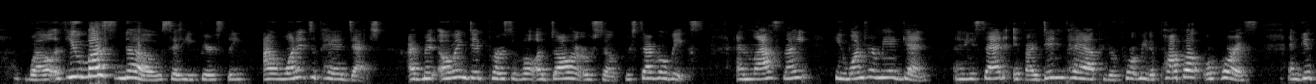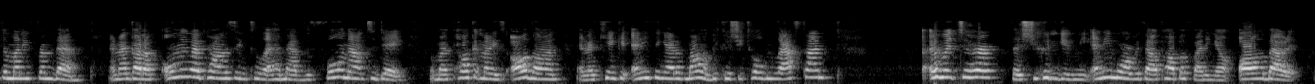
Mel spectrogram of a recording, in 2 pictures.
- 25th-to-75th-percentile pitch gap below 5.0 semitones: Yes, average, 3.9 semitones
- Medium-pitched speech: No, very high, 265 Hz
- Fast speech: Yes, fast, 255 wpm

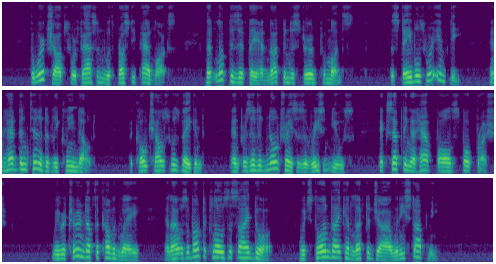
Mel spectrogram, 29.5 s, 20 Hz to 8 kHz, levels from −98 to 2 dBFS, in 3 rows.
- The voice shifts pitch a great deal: No, average, 4.9 semitones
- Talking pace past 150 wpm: No, average, 140 wpm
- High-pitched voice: No, medium, 165 Hz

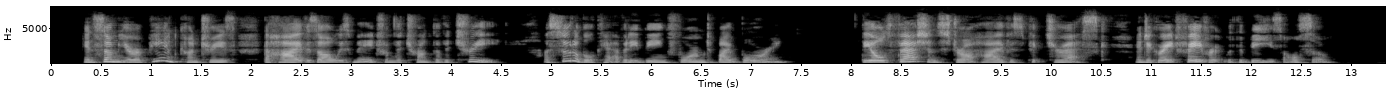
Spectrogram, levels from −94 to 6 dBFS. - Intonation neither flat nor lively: Yes, average, 4.4 semitones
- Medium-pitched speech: Yes, medium, 180 Hz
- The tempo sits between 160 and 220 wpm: Yes, average, 165 wpm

